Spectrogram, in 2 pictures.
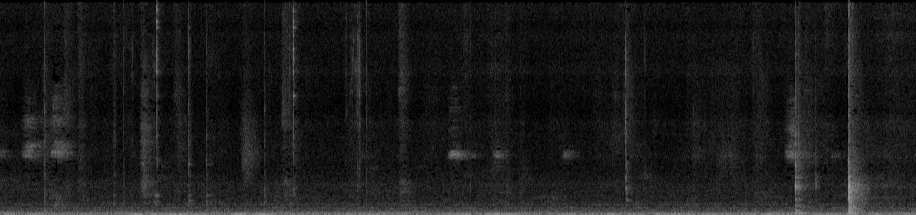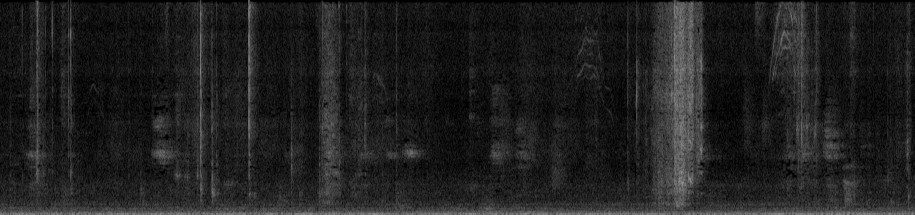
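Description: Scattered light clicks and taps of a diecast model car being handled, the sharpest click about eight and a half seconds in and a small cluster near the end, over a steady low hum.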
